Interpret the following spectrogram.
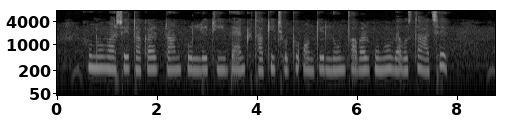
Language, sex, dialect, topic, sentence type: Bengali, female, Rajbangshi, banking, question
